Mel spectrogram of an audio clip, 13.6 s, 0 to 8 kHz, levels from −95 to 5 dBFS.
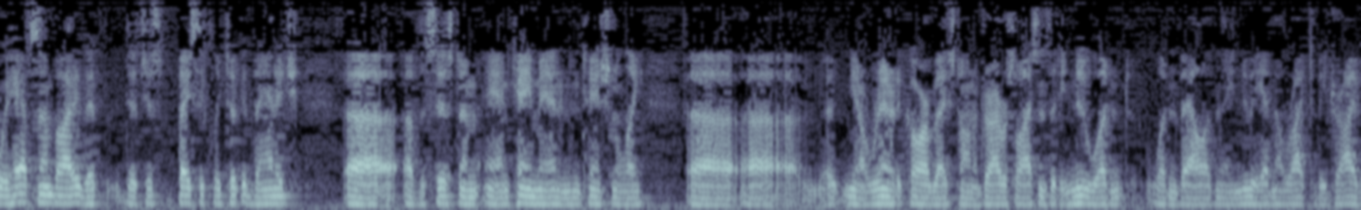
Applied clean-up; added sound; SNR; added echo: none; none; none; none.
